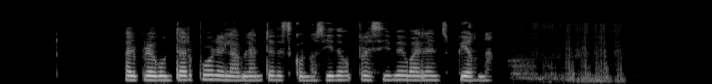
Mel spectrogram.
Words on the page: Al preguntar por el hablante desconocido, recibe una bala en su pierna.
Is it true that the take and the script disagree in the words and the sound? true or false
true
